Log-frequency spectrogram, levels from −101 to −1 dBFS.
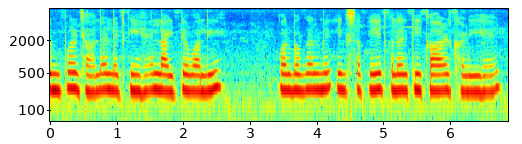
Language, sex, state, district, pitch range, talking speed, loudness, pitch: Hindi, female, Uttar Pradesh, Lucknow, 230-245 Hz, 140 wpm, -15 LUFS, 235 Hz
